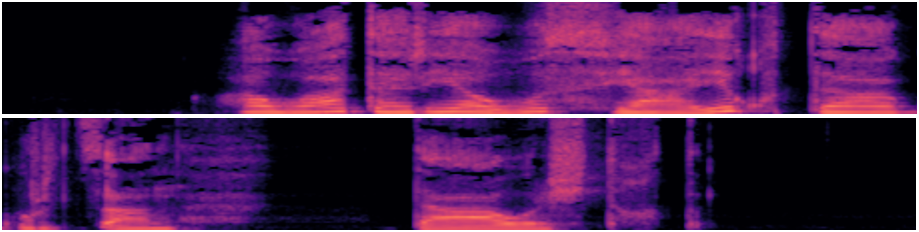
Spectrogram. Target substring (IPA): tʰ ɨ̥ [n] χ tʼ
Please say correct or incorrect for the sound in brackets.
incorrect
